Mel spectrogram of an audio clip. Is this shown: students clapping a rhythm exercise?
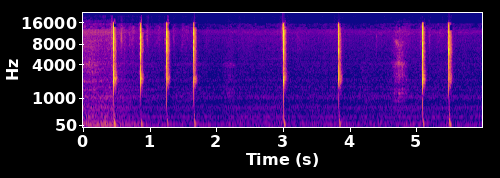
yes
